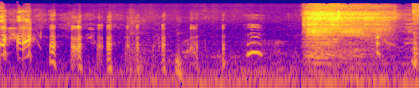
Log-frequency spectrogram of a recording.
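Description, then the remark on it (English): A woman lets out a loud, raspy fart in a library after a few seconds of quieter voices and scattered noises, holding strong for over a second until the end. “She's shocked by her own fart. That was louder than she expected.”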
